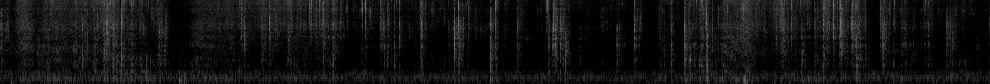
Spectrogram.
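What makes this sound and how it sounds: Bare fingertips and hands grab handfuls from a large pile of small, hard, dry multicolored recycled soap chips on a dark granite counter, rub them and let them fall back onto the pile. The result is a dense, dry crackling and crumbly rustling with bright, short clicks as the chips spill. A steady low hum sits underneath.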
